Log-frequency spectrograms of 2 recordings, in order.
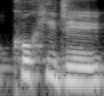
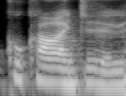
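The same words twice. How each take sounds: First: "Cookie Do" said with an ee sound ending the first word; Cookie Do pronunciation. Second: "Cook I Do" said with an eye sound in the middle; Cook I Do pronunciation. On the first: Naming the platform for viewers, "Cookie Do" pronounced cookie-doo. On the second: Offering viewers the other pronunciation, "Cook I Do" as cook-eye-doo. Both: Shown as a demonstration. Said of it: "however you want to pronounce it".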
